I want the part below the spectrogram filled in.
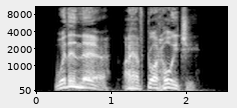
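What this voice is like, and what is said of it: Loud shouted call. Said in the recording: “cried in a loud voice”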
